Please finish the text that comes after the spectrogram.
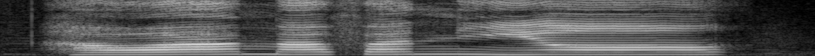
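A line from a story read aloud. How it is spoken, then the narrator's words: Loud reply. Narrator (Chinese): 宝儿大声的回答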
